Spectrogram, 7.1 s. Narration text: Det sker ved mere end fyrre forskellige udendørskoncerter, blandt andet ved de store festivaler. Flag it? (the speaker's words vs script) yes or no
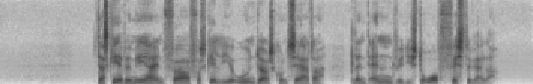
no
